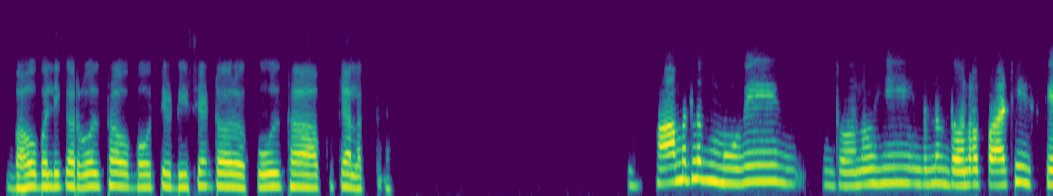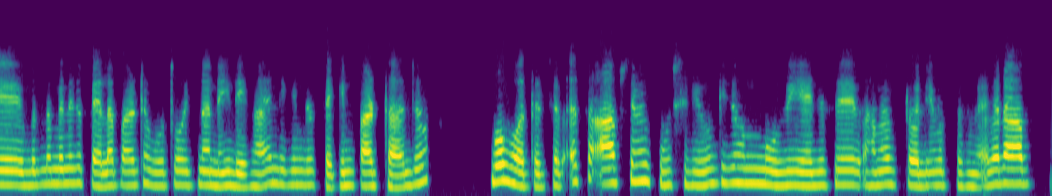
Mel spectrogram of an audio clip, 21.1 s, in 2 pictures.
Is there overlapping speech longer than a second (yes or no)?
no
